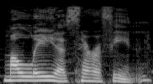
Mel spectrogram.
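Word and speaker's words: Mleigha Seraphyne: Clare insists it's pronounced Malaya Saraphene, but she's adamant about keeping the creative spelling because normal names are boring and my daughter deserves to stand out.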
